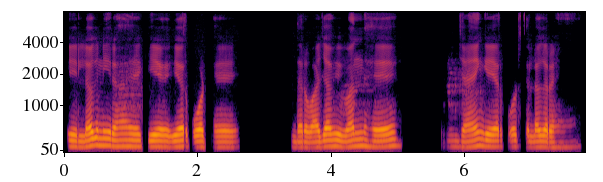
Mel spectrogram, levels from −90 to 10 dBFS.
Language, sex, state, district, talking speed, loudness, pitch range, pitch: Hindi, male, Chhattisgarh, Sarguja, 155 wpm, -19 LUFS, 115-130 Hz, 125 Hz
